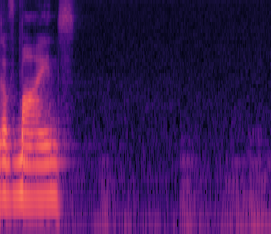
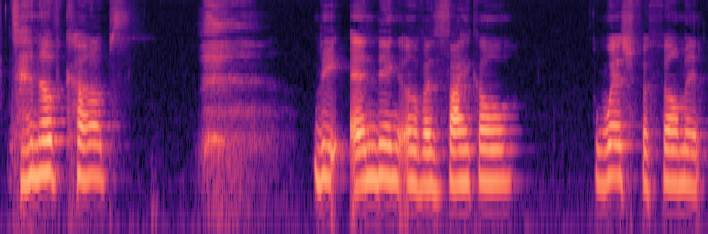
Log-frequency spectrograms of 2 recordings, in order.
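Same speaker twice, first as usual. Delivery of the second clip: higher, slow and wondering over the card; awed excitement; 4 semitones higher, 3 dB louder, slower than usual. Real, not acted. Reader marvels at the Ten of Cups, slow and awed. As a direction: savour the card with delight.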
